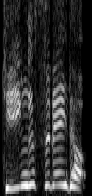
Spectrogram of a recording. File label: Vox, jp; Cleo; Kingsraid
